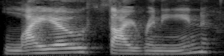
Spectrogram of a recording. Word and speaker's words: liothyronine: And that is called liothyronine.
